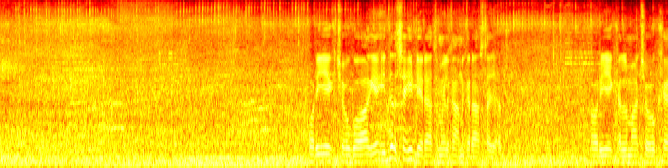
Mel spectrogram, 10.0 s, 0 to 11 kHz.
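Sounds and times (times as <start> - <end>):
road and wind noise: 0.0 - 10.0
small motorcycle engine running: 0.0 - 10.0.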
